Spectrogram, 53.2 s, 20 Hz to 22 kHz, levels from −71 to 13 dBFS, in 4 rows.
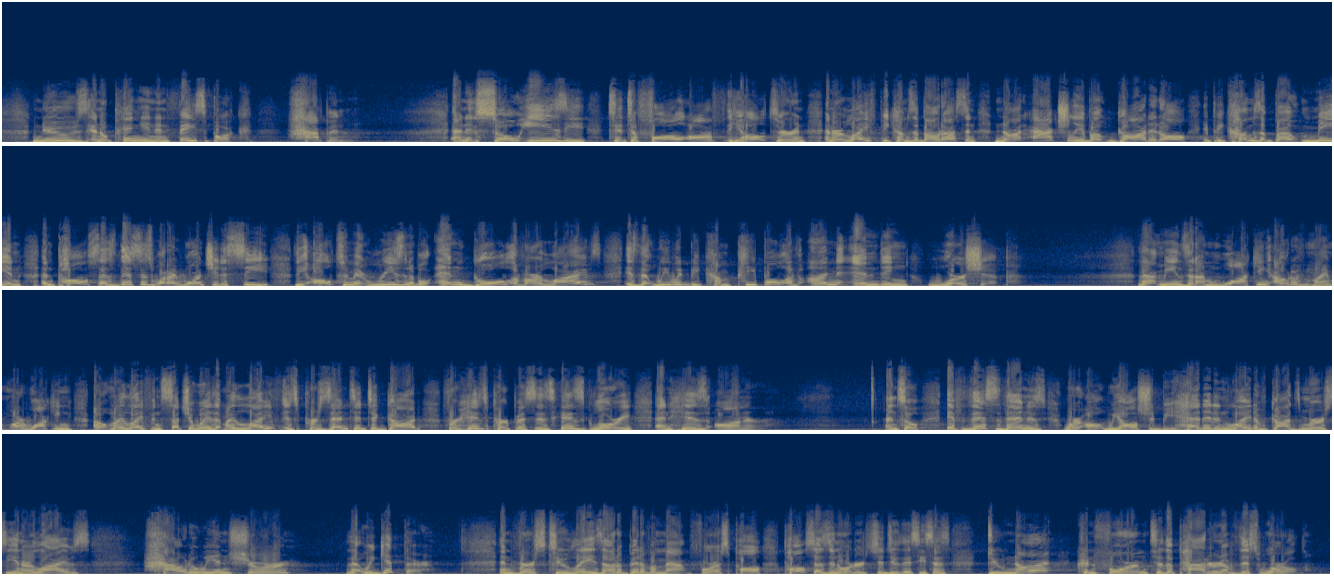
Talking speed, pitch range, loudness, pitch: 175 wpm, 230-290 Hz, -16 LUFS, 260 Hz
